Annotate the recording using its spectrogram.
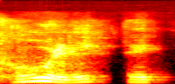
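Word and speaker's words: Roelly: His name is pronounced Ruli.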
